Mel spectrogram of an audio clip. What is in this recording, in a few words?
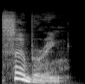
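"sobering", British English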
